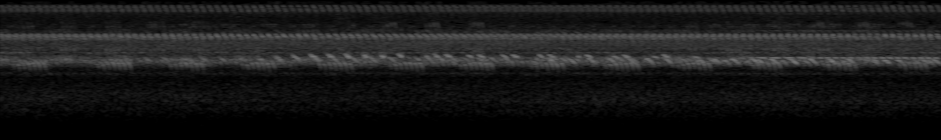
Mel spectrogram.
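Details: High, rapid pulsed chirps of bell crickets and other crickets come in irregular bursts over a continuous shrill insect chorus. Recorded in Narita, Chiba Prefecture, Japan.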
